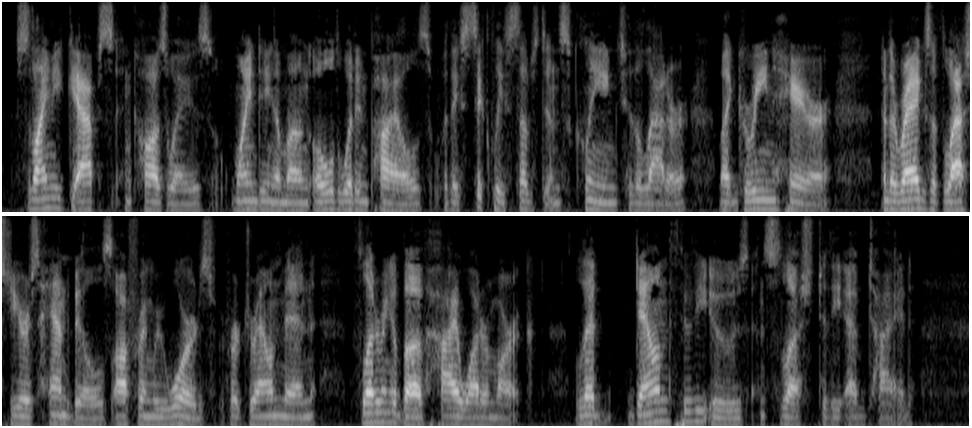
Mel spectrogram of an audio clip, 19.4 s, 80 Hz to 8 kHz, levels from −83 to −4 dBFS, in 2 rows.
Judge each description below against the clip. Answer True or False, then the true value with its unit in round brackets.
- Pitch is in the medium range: False (115 Hz)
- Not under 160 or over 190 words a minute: False (150 wpm)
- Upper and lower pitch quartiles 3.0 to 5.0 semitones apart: False (2.6 semitones)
